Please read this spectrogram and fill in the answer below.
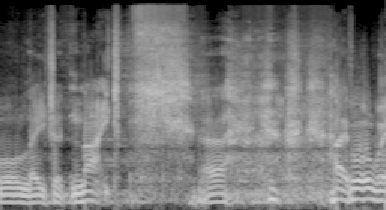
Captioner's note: laughter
